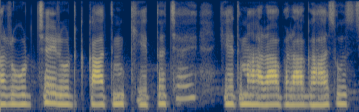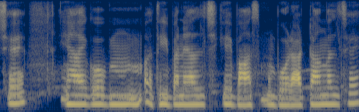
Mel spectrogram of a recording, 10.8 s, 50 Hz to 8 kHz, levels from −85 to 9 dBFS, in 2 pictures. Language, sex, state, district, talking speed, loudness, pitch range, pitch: Magahi, female, Bihar, Samastipur, 135 wpm, -19 LUFS, 185-200 Hz, 190 Hz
